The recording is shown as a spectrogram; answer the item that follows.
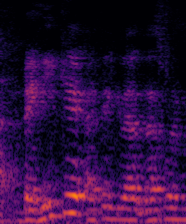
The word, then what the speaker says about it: Behique: Behiques.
